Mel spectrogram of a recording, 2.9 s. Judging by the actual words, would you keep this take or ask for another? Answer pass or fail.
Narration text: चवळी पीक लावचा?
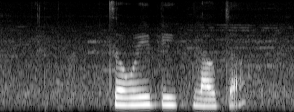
pass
